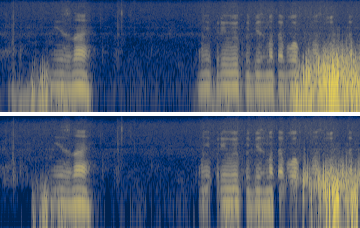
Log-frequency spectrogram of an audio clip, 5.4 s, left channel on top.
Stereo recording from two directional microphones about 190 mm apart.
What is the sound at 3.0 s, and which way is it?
Speech, 15° left (ahead or behind).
